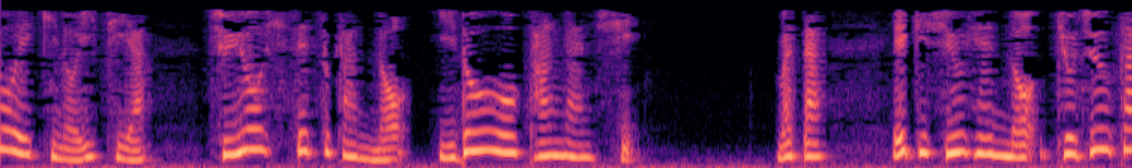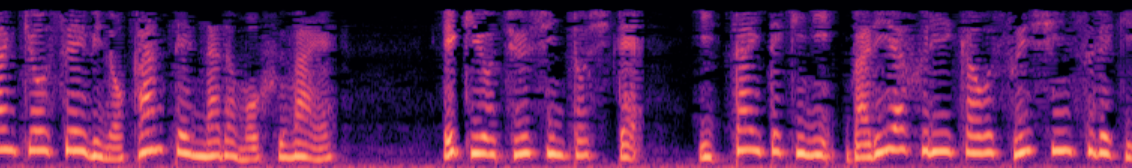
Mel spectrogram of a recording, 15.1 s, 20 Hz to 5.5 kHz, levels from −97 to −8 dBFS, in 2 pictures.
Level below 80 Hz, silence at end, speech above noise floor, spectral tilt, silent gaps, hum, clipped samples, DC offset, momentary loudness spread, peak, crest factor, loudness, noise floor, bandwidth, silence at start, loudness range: -54 dBFS; 0 s; 22 dB; -10 dB/octave; none; none; under 0.1%; under 0.1%; 9 LU; -12 dBFS; 16 dB; -28 LUFS; -49 dBFS; 4.8 kHz; 0 s; 3 LU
